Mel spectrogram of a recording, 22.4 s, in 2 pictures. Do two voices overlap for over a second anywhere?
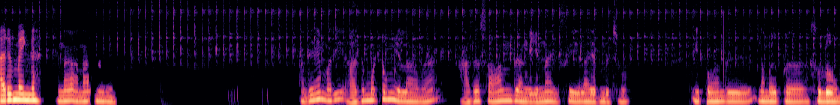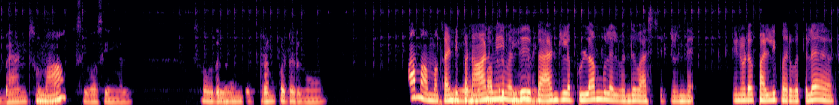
Yes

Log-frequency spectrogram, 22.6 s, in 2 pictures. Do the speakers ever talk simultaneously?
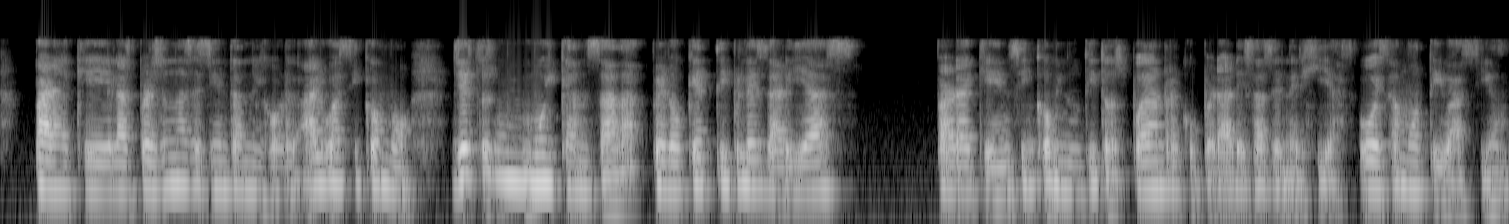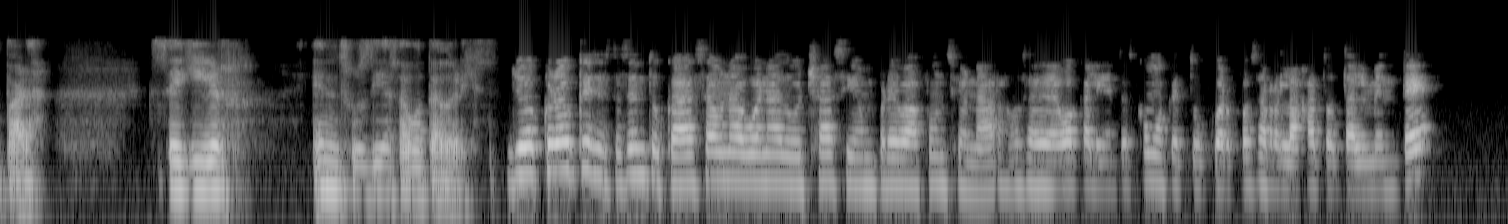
No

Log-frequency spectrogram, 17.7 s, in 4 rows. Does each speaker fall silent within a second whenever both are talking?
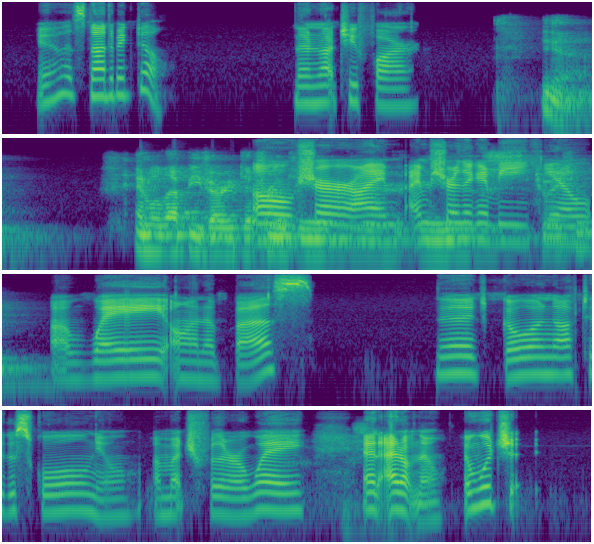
No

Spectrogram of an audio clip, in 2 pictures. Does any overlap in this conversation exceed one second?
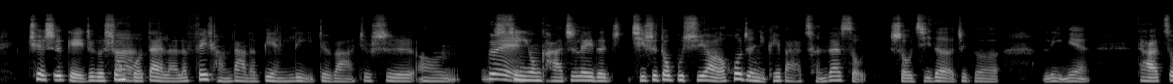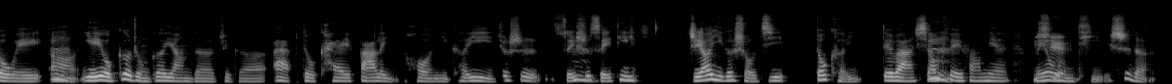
No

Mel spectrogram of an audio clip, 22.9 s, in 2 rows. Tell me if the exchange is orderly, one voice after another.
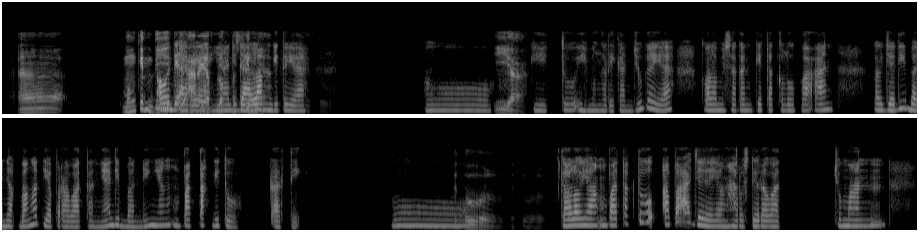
No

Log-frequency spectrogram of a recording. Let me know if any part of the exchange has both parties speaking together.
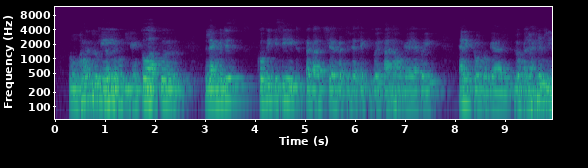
Yes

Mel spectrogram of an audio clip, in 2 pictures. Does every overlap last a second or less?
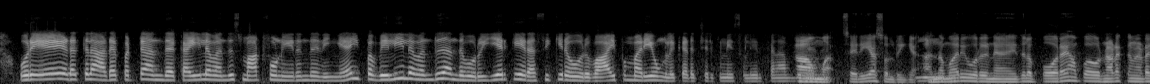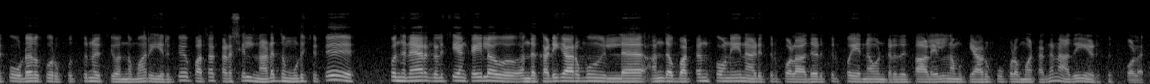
Yes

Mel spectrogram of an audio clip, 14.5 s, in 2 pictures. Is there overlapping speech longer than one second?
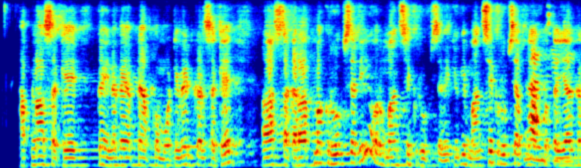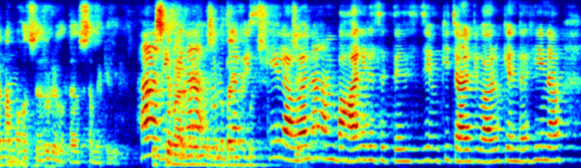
Yes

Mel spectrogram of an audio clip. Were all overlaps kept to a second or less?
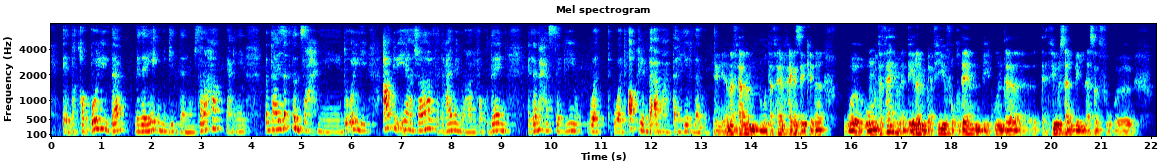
Yes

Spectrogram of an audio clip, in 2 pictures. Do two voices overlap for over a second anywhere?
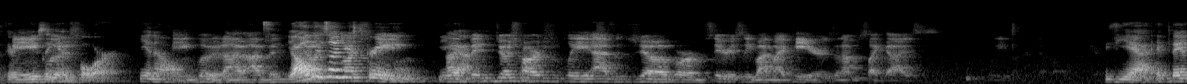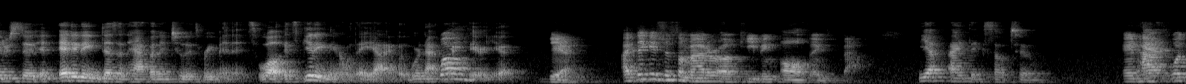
Yes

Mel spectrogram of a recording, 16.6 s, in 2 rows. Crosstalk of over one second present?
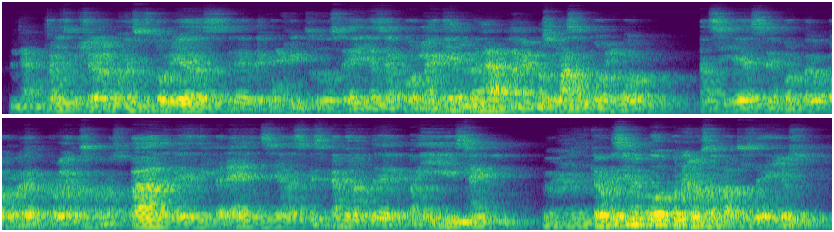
No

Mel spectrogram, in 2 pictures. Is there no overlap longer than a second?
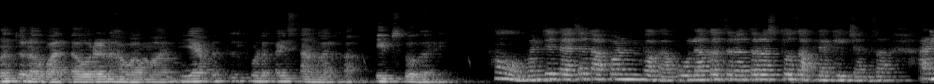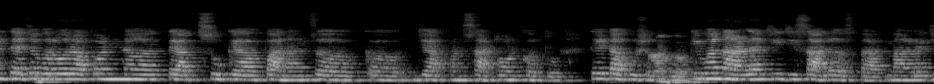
Yes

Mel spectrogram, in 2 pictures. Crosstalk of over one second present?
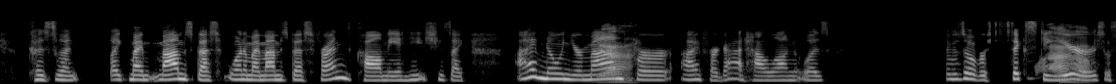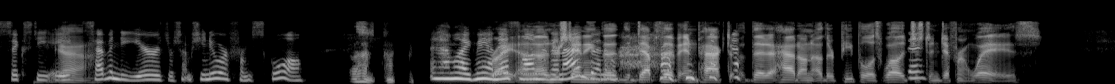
Yes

